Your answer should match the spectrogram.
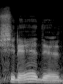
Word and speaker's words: Schroeder: Pode me chamar de, de, de Schroeder, de Max, Fica mais fácil, Max.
